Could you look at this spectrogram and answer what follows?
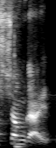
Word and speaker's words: shungite: Oh no, but I remember now what I was gonna ask you about shungite. Is it shungite? Is that how you say it? Shungite, yeah. Shungite.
